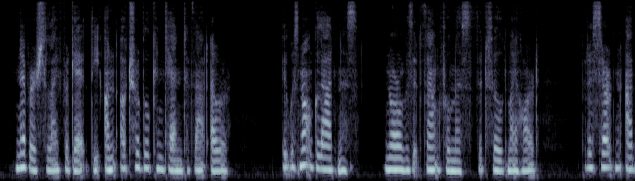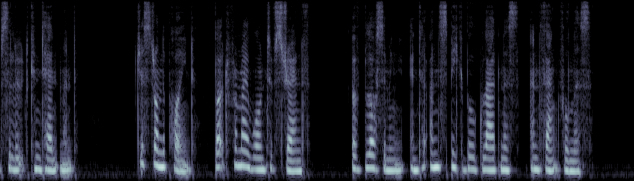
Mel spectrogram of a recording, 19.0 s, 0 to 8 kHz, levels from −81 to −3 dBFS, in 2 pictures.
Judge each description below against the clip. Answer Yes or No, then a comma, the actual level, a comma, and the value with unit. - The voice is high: Yes, high, 195 Hz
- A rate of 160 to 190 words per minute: No, average, 140 wpm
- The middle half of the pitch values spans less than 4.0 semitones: Yes, average, 3.4 semitones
